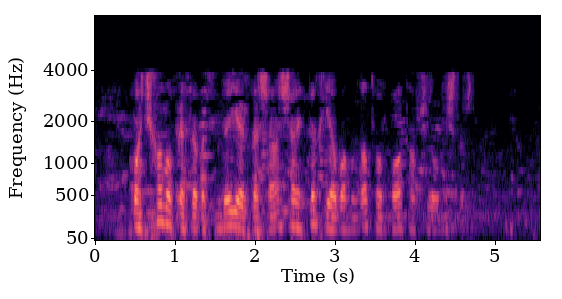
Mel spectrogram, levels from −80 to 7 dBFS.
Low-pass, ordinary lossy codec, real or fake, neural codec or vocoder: 7.2 kHz; AAC, 16 kbps; real; none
